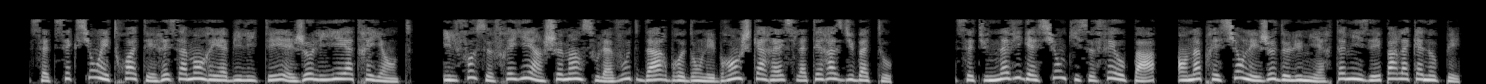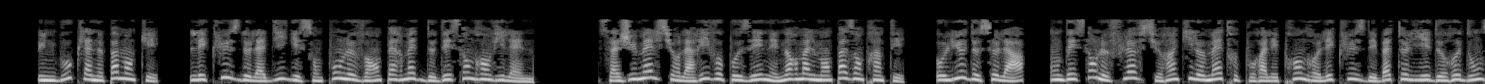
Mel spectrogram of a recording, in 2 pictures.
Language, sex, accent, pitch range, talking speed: French, female, French, 180-245 Hz, 190 wpm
